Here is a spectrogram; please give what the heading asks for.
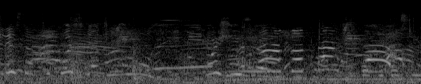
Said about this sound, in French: Sur le parvis, les enfants s'amusent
